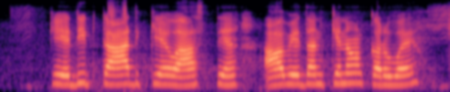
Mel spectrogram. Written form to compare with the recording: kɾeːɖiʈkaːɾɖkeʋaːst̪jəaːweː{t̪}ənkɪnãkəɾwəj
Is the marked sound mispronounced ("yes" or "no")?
yes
